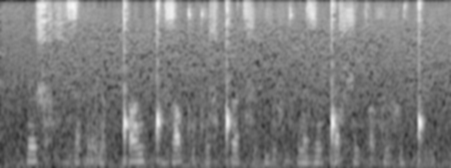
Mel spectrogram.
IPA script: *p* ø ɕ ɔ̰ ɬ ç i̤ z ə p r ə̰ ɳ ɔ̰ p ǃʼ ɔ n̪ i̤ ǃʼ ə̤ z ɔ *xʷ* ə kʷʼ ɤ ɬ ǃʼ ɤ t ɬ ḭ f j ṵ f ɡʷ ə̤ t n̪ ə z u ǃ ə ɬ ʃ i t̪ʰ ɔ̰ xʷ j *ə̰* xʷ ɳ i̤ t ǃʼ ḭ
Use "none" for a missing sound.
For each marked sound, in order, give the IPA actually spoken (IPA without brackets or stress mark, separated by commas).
p, kʷʼ, ɔ̰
